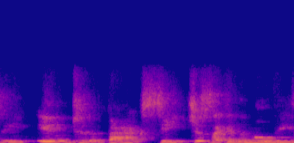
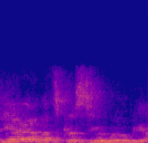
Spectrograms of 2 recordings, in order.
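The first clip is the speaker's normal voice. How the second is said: imitating Kelly; 9 semitones higher, faster than usual. Kelly voiced in retold story.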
